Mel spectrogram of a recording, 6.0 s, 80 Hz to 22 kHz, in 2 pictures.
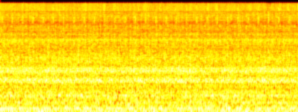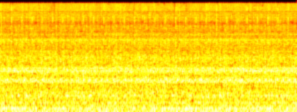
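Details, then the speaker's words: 2007 Toyota Tacoma engine at idle with the AC compressor clutch disengaged: even, steady idle with no clutch chatter or extra whir, running smoothly, in an on/off compressor cycling check. "okay I went inside and turn it on and now I think it's a spinning so I'm going to go inside and turn it off and see what happen see the compressor right there this is spinning"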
